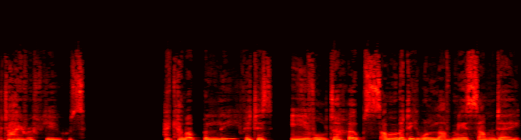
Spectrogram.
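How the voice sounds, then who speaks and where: A put-on character voice at a middle pitch, shaky and delivered at a moderate pace. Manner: earnest, defiant.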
